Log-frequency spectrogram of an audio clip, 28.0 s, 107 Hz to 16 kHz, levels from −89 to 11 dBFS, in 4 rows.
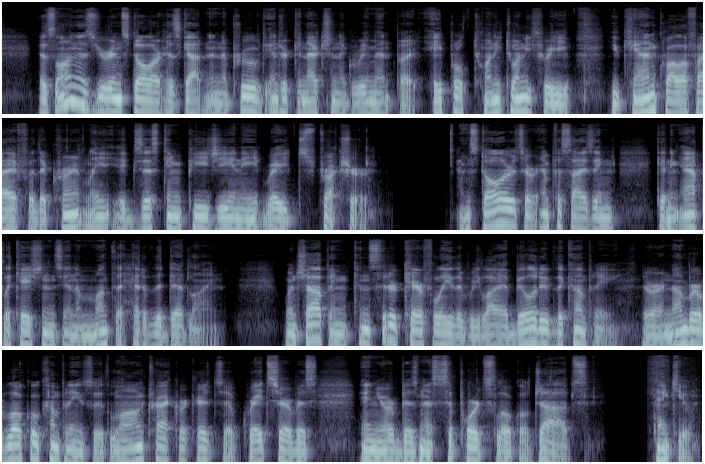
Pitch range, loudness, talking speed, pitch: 90-105 Hz, -22 LUFS, 145 wpm, 95 Hz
